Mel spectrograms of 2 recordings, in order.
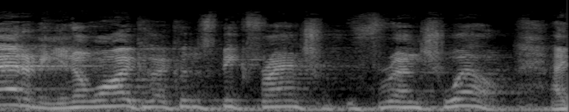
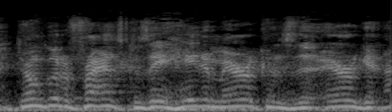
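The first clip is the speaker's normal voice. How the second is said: normal talking voice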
